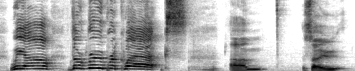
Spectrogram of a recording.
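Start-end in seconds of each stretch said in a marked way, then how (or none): 0.2-2.9 very high heroic cry, voices in unison. Voicing two characters announcing their group name together: crying out in unison. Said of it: "yet cry in unison".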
